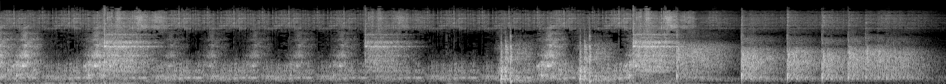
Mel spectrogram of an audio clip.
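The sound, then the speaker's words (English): A table tennis video game produces sharp, hard clicks and knocks of ball and paddle as the ball is hit off the table. Many loud taps in an irregular rhythm ring over a bright, steady background noise. “You shot the ball out of the table. The points are now 2-1.”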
